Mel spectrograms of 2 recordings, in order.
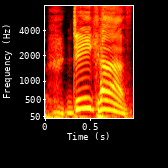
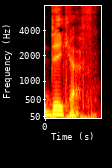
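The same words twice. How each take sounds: First: High, carrying barista holler; mock loud announcement. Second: Said in the usual way. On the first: Barista exposes the decaf drinker, high mock announcement. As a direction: call it out to shame the customer. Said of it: "they say loud enough so that the bush turkeys". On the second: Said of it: "you go up to the counter and you go".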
